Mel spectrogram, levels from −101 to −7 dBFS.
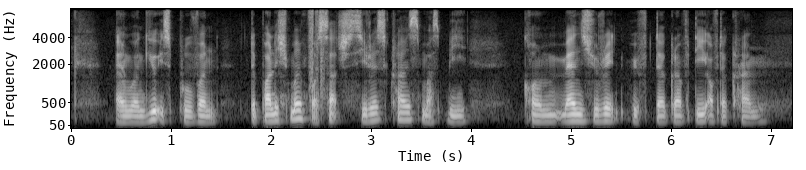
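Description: From 2.37 to 2.53 s a cable scratch noise rasps across the speech, a dense, uneven rustle only a few decibels below it, likely from a worn cable or connector being moved. A spectrogram shows a ragged broadband smear, and the waveform shows jagged spikes.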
